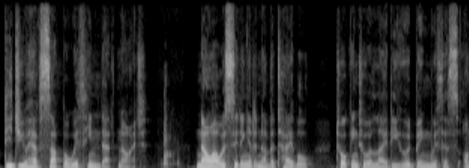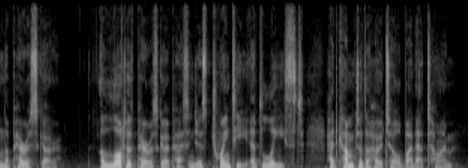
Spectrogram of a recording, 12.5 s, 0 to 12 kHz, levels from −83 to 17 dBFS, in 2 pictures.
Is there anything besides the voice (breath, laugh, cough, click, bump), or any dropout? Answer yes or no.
yes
